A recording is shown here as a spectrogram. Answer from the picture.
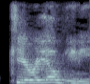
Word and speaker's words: Kiera Yogini: Kiera Yogini, yes. Okay, okay, good, good, good. I've been rehearsing, girl. All right. Okay. Tell us a bit about yourself as a soul. Okay, so I'm Kiera Yogini.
